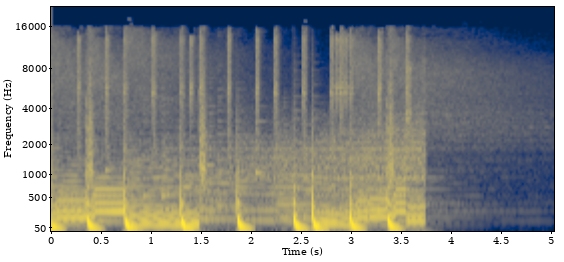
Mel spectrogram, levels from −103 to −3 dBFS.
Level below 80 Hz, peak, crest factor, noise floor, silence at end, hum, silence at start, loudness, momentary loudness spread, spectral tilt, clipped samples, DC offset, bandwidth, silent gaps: -20 dBFS; -2 dBFS; 14 dB; -56 dBFS; 1.3 s; none; 0 s; -15 LUFS; 9 LU; -6.5 dB/octave; under 0.1%; under 0.1%; 16.5 kHz; none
